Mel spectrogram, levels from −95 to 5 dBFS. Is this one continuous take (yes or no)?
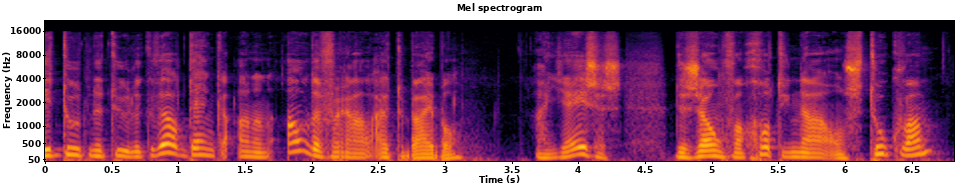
yes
